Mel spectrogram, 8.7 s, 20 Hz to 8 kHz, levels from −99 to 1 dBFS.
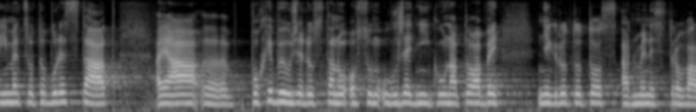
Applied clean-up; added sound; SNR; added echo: none; none; none; none.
